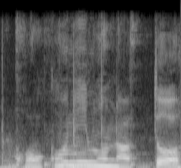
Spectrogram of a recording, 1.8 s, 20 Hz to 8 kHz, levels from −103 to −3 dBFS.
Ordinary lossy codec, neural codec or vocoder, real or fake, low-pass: none; codec, 16 kHz, 2 kbps, X-Codec, HuBERT features, trained on balanced general audio; fake; 7.2 kHz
